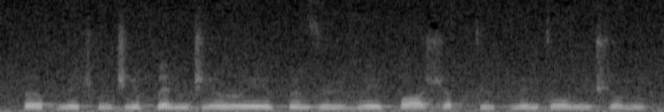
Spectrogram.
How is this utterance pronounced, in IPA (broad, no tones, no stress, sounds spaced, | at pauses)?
ə b ẽ ʃ n d͡ʒ ə̃ ɓ ɛ n d͡ʒ ə̃ ɹ ẽ t ə̃ z ʉ v ẽ ɓ ɒ ʒ ɒ t ʉ b ẽ d o n d͡ʒ o n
